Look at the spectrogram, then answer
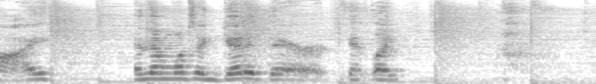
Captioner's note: sighs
